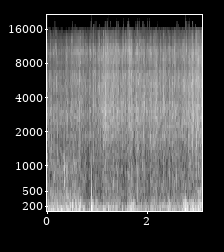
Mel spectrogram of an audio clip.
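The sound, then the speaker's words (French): Steady rain falls with a dense hiss, punctuated by scattered louder drops and soft low thuds, filling the whole scene at a constant level with no voices. “Il a commencé à pleuvoir.”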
